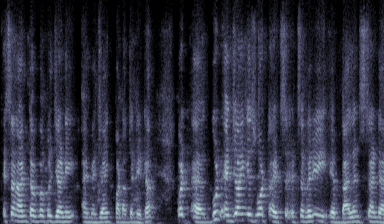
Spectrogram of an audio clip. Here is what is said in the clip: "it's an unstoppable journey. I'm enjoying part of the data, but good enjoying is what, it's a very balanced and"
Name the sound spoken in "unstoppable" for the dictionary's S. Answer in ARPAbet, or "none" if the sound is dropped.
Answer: none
